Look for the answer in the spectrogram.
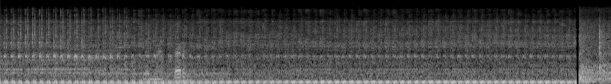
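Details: Yamaha NMAX 155 (old model) at idle: coarse rapid ticking chatter at three to four beats a second from the top end; rough top-end noise, source suspected to be either cam chain tensioner or rocker arm, not confirmed.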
